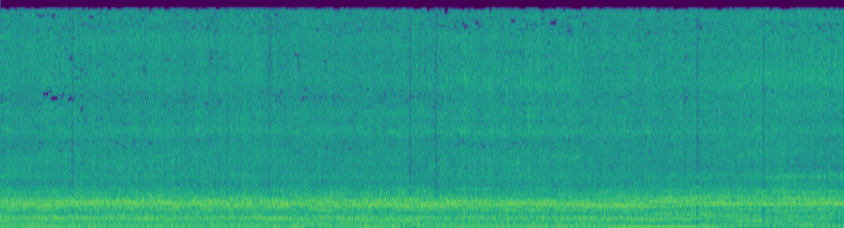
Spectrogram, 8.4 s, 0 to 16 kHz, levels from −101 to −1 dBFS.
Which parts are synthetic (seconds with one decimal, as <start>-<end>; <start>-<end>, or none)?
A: 0.0-0.6; 2.3-2.9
